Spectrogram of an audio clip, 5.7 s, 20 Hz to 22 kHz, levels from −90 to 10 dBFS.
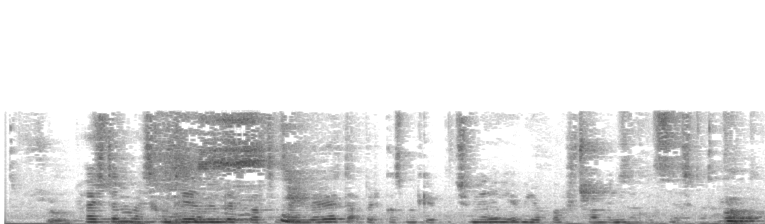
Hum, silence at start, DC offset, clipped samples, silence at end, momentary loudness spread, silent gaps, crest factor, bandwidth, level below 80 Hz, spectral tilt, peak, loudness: none; 0.05 s; under 0.1%; under 0.1%; 0 s; 15 LU; none; 20 dB; 11.5 kHz; -40 dBFS; -3.5 dB/octave; -4 dBFS; -22 LUFS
